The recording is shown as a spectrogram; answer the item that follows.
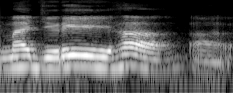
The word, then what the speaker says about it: مجريها: Wa qala rukabu fiha bismillahi majriha. وقال اركبوا فيها بسم الله مجريها ومرساها مجريها بين الفتحة والكسرة. Re tu bainal fathah wal kasrah, tetapi cenderung kepada baris bawah. Jadi bukan majriha.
